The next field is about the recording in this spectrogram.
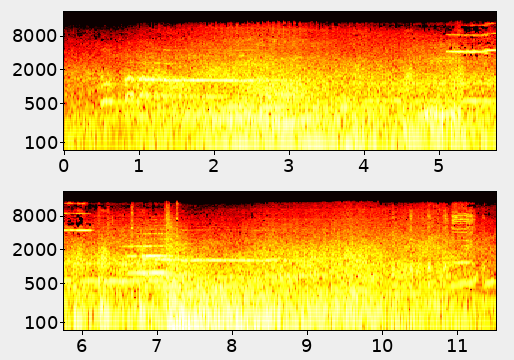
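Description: A rooster and chickens in a henhouse: continuous clucking and cackling from several hens, with the rooster crowing among them, throughout a busy, steady stretch without talk.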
